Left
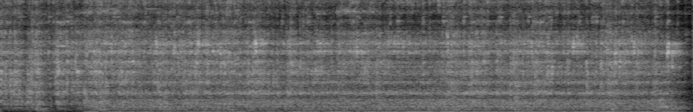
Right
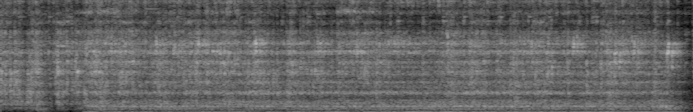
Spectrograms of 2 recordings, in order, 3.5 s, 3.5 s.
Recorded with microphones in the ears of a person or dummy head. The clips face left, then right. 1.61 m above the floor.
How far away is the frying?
About 9.5 m.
